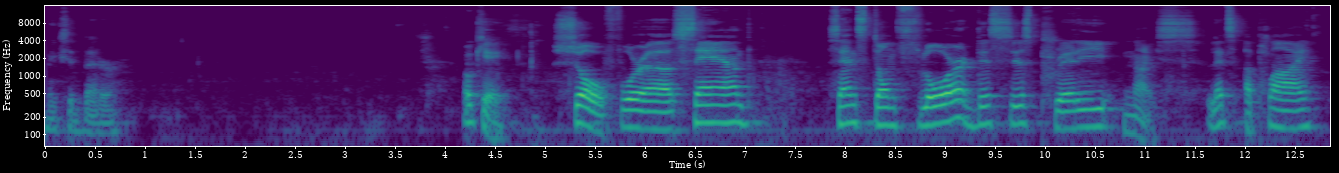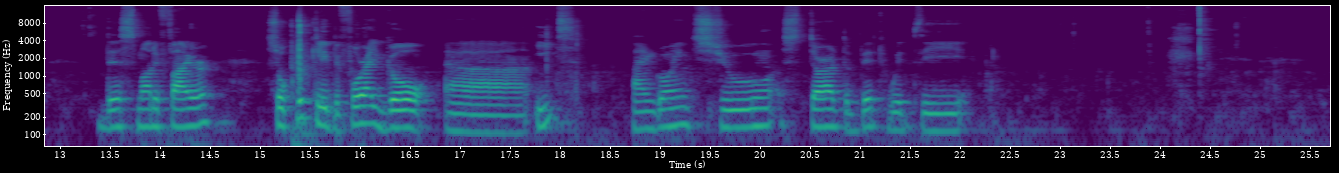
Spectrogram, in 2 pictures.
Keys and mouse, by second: 3.4-3.9 middle drag, 4.7-5.6 middle drag, 6.5-7.1 middle drag, 12.5-16.4 drag, 16.4 ctrl+s.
